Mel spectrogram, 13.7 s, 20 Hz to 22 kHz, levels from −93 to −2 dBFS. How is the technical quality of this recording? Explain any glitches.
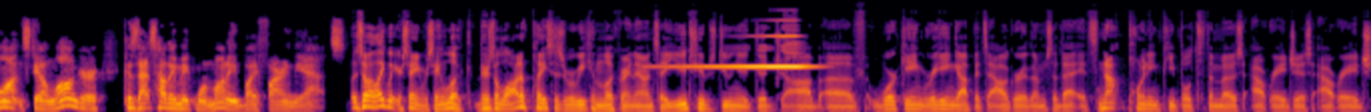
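The speech is marred by one clear glitch. From 6.40 to 8.34 s, just after "we can look right", a piercing 2.2 kHz tone swells over about a second and a half to roughly 15 dB above the speech, then stops before "working rigging up its". This is loudspeaker feedback squeal: the microphone picked up its own loudspeaker, and at 2.2 kHz the loop gain exceeded one, so that frequency kept growing.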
